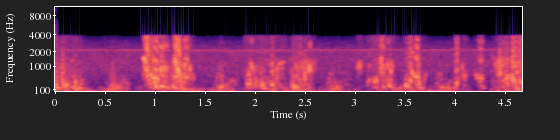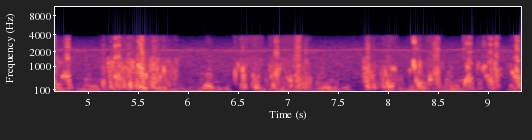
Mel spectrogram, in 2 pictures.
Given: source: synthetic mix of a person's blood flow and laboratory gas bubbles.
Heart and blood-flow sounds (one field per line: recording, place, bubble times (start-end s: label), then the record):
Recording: Doppler ultrasound of blood flow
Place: precordium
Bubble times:
0.00-0.31 s: bubbles
0.86-1.41 s: bubbles
1.89-2.62 s: bubbles
3.01-3.45 s: bubbles
3.48-3.72 s: bubbles
3.98-4.14 s: bubbles
4.19-4.31 s: bubbles
4.36-4.87 s: bubbles
5.12-5.91 s: bubbles
6.45-6.75 s: bubbles
6.80-7.24 s: bubbles
7.74-8.12 s: bubbles
8.19-8.55 s: bubbles
8.73-9.14 s: bubbles
9.21-9.34 s: bubbles
From the record:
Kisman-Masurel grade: 343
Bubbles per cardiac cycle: rolling drumbeat, 9 or more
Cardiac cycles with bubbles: 100%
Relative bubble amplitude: loud (0.450 to 0.775)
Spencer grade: 3 (all of the cardiac periods contain showers or single bubble signals, but not dominating or overriding the cardiac motion signals)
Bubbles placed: only in the low amplitude regions of the cardiac cycle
